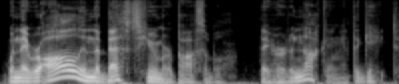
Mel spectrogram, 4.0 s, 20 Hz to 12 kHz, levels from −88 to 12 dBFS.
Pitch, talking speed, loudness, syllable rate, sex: 105 Hz, 240 wpm, -15 LUFS, 6.0 syllables/s, male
